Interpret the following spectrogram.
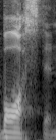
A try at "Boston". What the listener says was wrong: Except you said Buxton instead of Boston.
